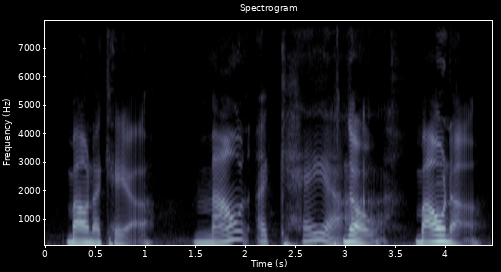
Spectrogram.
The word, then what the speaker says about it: Mauna Kea: peak of an island on earth it's called mauna kea mount akaya no mauna like i don't know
